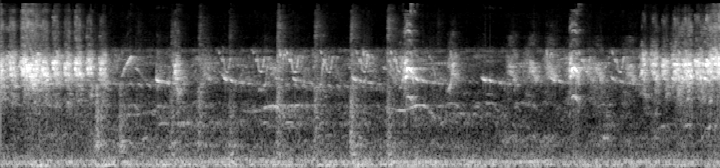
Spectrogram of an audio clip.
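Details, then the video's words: Morning chorus of sparrows: busy, irregular high chirps from several birds, short sharp notes tumbling over one another, with constant low environmental noise underneath. "Natural Sparrow Chirping Sounds"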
